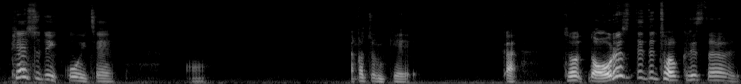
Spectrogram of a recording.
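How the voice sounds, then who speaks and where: A woman's voice: on the low side, darkish tone, no echo. A woman, a church deaconess, chatting through her personal faith testimony, laughing often and acting out her own prayers.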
